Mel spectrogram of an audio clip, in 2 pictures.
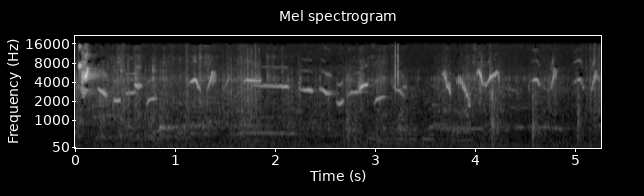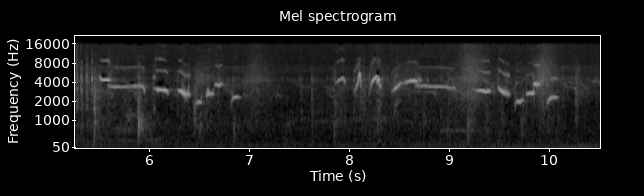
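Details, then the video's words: Tame Oriental magpie-robin, locally called kacer poci or murai cacing, singing in full voice: clear varied whistles and short sweeping notes repeated in quick phrases, fairly distant, with faint low background noise. "KACER POCI JINAK GACOR"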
